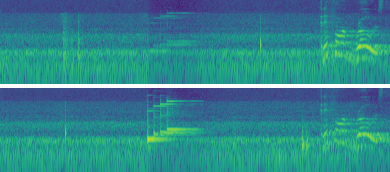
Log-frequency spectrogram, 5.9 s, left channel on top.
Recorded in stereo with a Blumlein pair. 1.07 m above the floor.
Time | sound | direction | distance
2.2 | a ringtone | 40° right | 0.7 m
4.8 | a woman speaking | 15° left | 3.5 m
